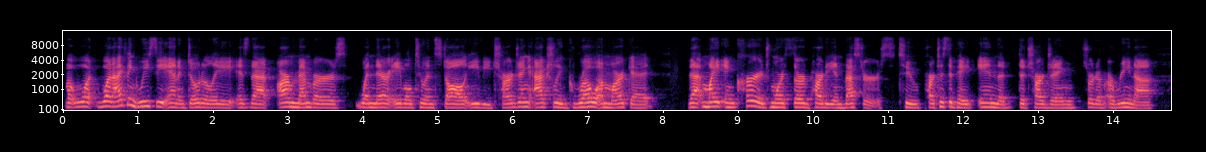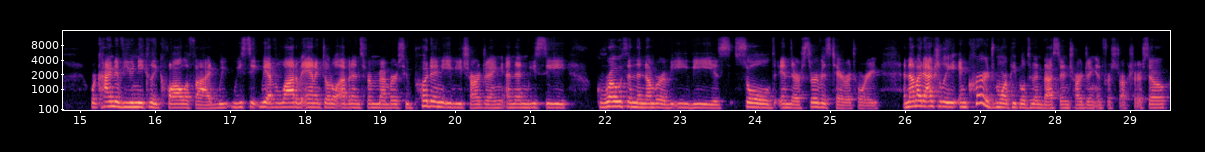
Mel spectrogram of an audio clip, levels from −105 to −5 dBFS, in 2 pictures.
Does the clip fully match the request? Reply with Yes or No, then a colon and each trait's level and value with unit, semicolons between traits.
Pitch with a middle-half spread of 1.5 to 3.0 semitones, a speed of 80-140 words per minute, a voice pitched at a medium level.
No: average, 2.7 semitones; average, 180 wpm; medium, 175 Hz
